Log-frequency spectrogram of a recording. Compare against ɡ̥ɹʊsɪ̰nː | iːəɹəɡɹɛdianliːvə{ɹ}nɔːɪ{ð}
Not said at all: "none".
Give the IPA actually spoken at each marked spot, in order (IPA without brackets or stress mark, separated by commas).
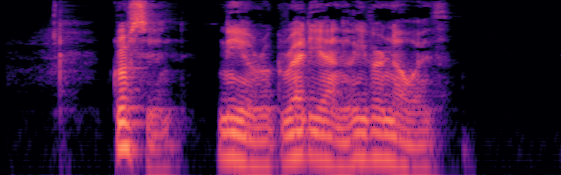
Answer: ɹ, ð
